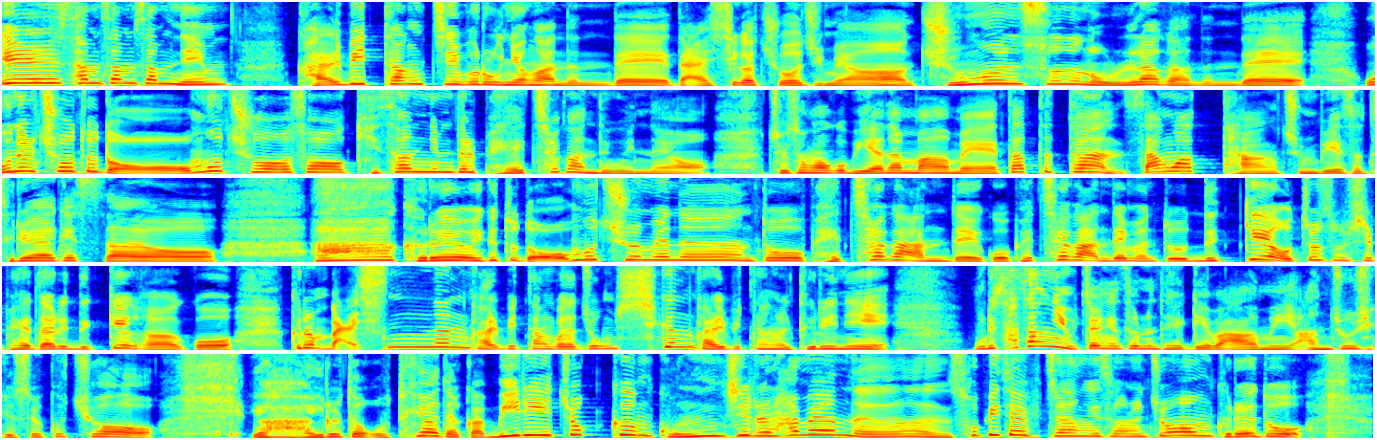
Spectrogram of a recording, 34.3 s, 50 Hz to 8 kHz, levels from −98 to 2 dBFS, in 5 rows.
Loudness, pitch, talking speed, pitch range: -17 LUFS, 245 Hz, 340 characters per minute, 195-300 Hz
